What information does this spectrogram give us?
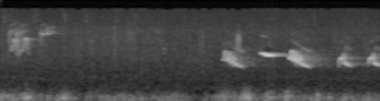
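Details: Grey-backed thrush at the Otter Marsh of Sobeol (Upo Wetland), among blooming Chinese milk vetch: after a faint high note, slurred descending whistles near the end, then short repeated notes, over steady low rumbling background noise.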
